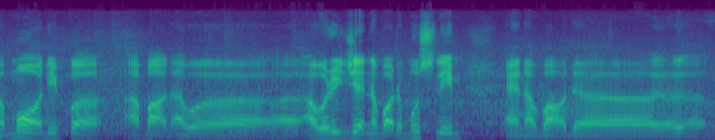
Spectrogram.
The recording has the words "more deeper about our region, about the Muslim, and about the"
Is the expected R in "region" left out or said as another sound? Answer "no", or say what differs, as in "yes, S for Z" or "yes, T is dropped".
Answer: no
